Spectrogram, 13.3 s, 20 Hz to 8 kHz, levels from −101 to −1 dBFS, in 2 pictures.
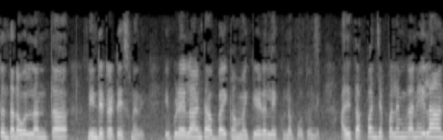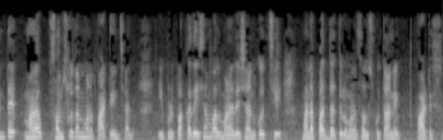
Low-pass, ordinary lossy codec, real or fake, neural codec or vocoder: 7.2 kHz; MP3, 32 kbps; real; none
